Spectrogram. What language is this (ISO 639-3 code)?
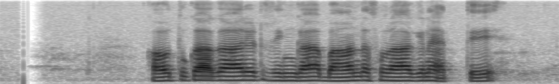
sin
